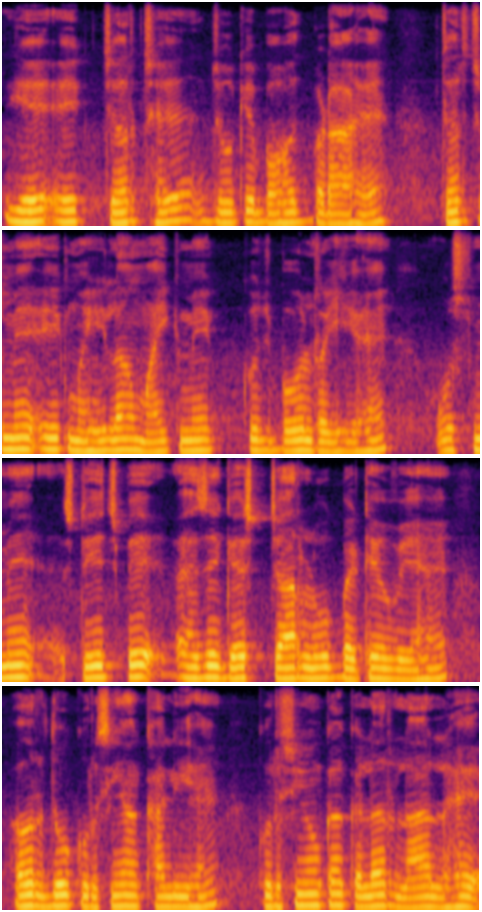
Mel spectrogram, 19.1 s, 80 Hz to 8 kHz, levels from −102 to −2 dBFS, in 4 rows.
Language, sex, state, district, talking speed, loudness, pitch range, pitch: Hindi, male, Himachal Pradesh, Shimla, 125 wpm, -17 LUFS, 130-145 Hz, 140 Hz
